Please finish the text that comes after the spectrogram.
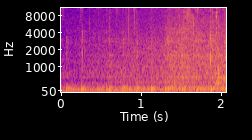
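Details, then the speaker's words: Nissan 350Z pulled over at idle: lumpy, stumbling thump every few beats instead of a smooth hum, a random misfire, with a weird smell; cause not confirmed. "all right guys i just had to pull over sorry this this vlog is starting kind of sporadic but the z is not running very good right now"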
